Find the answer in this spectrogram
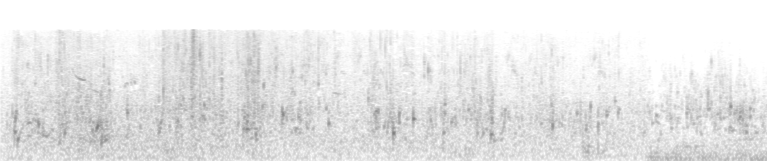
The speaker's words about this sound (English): The sound of running water is their stimulus to shore up gaps with timber and plug leaks with mud.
